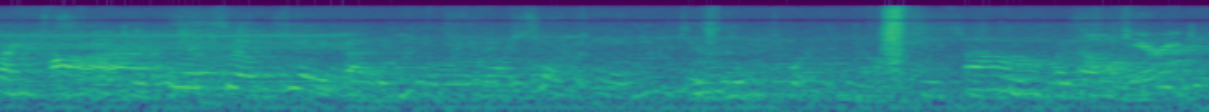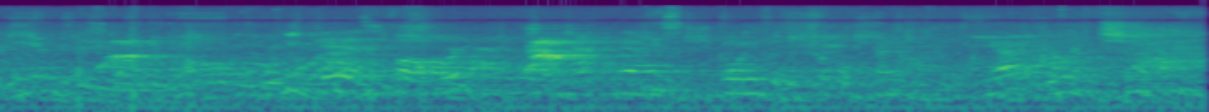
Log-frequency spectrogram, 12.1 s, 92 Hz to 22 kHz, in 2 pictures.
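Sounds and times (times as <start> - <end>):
women's voices: 0.0 - 12.0
dog yipping: 8.7 - 9.2.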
